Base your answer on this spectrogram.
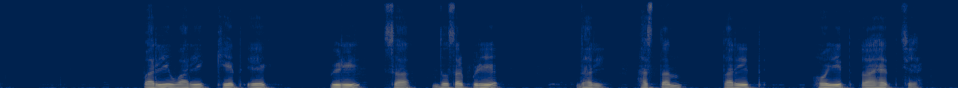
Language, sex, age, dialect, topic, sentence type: Maithili, male, 18-24, Southern/Standard, agriculture, statement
